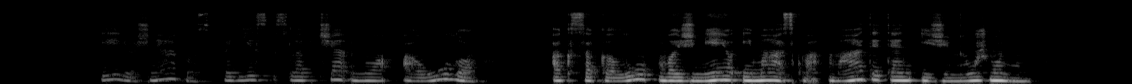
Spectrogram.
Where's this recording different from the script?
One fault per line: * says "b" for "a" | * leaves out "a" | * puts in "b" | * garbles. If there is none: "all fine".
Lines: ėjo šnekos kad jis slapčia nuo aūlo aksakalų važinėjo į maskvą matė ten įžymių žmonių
all fine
